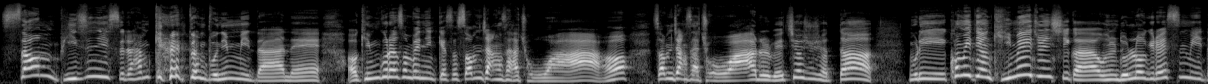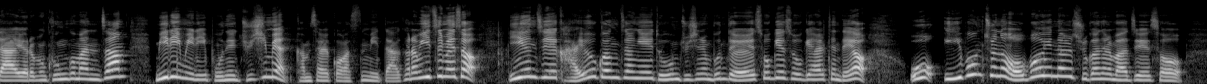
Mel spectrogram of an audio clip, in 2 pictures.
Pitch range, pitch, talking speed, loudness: 210-320 Hz, 255 Hz, 330 characters per minute, -17 LUFS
